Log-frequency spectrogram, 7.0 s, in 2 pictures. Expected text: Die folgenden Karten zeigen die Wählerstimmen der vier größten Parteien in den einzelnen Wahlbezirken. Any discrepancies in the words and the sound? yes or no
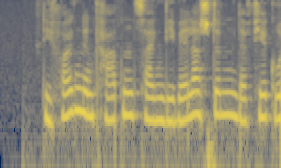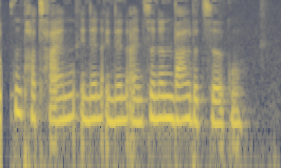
yes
